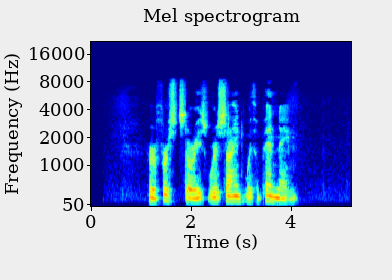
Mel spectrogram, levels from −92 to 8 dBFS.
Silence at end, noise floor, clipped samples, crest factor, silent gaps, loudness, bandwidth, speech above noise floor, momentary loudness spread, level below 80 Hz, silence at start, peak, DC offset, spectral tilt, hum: 1.1 s; -70 dBFS; under 0.1%; 18 dB; none; -24 LUFS; 8.8 kHz; 46 dB; 11 LU; -72 dBFS; 1.15 s; -8 dBFS; under 0.1%; -5 dB/octave; none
